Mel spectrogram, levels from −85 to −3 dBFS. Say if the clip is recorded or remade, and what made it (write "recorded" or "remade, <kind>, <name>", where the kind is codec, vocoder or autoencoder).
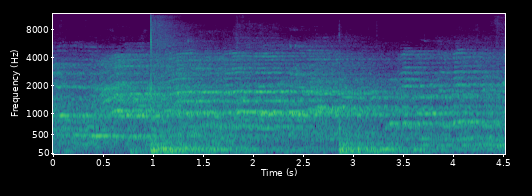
recorded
